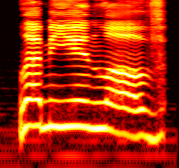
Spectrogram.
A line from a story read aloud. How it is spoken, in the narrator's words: yelling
